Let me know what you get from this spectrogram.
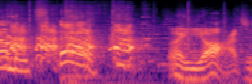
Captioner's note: all laughing; triumphant music continues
